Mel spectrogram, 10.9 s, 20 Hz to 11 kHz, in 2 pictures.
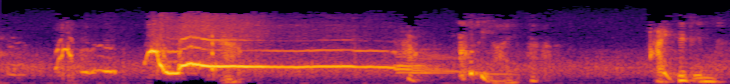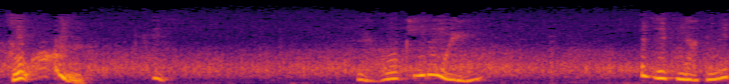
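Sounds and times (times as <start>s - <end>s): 
dog howling: 0.0s - 3.5s
speech: 5.1s - 6.8s, 8.2s - 9.2s, 10.4s - 10.9s.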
